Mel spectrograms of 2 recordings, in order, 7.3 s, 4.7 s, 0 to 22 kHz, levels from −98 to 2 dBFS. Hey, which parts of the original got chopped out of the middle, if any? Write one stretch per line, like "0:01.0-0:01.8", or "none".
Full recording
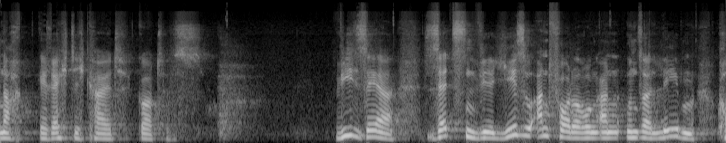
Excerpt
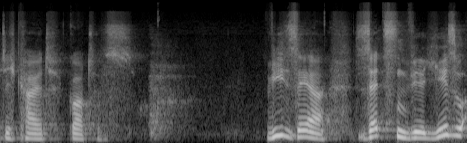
none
